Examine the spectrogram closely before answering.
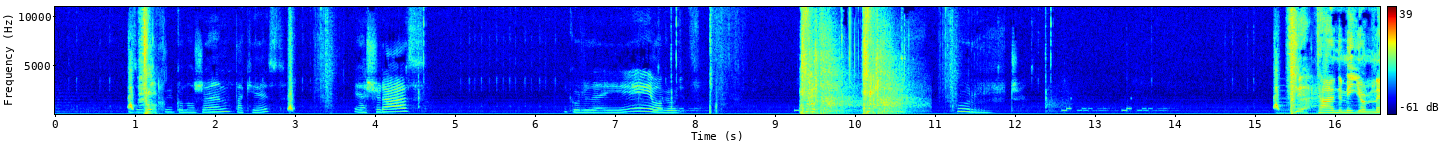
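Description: Gunshots ring out several times.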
